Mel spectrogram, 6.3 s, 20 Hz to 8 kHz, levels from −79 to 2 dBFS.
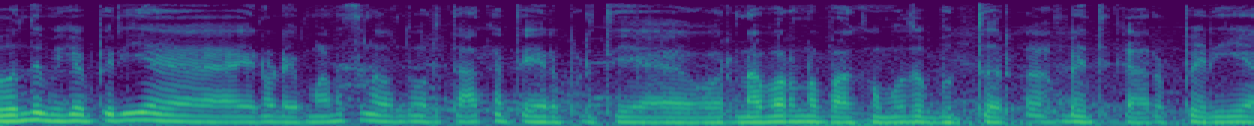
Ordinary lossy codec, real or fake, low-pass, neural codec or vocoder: none; real; 7.2 kHz; none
